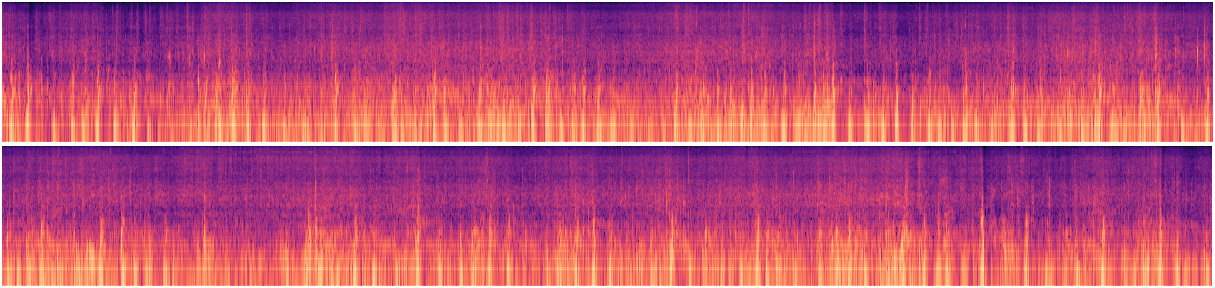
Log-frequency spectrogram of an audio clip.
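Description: Mountain bike riding fast down a rough forest trail: wind buffeting the microphone, with tyres on dirt and stones and the bike rattling over a constant run of small jolts.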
